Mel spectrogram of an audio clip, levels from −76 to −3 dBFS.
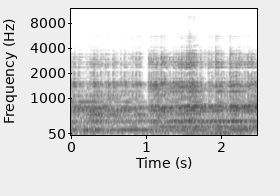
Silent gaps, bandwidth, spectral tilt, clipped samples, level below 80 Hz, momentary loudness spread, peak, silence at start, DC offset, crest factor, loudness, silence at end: none; 10.5 kHz; -7 dB/octave; under 0.1%; -44 dBFS; 6 LU; -12 dBFS; 0 s; under 0.1%; 16 dB; -28 LUFS; 0 s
